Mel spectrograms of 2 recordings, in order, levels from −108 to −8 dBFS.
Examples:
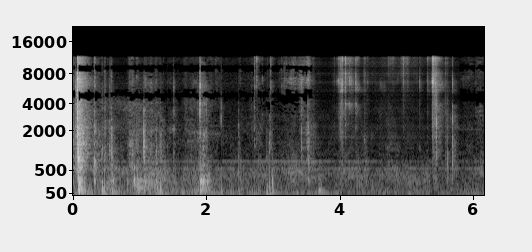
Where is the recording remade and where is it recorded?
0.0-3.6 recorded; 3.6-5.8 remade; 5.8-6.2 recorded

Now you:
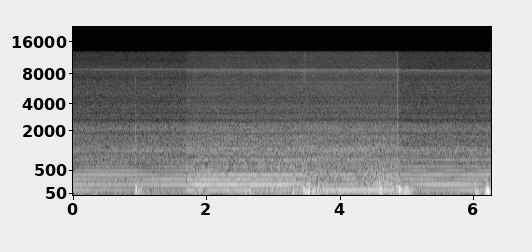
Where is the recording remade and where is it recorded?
0.0-1.7 recorded; 1.7-4.9 remade; 4.9-6.3 recorded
